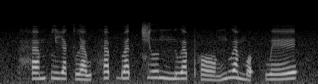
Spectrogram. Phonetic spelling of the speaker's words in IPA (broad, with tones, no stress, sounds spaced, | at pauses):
h a˦˥ m p l i˧ a̯ k l a˩˦ w h a˦˥ p̚ b a˦˥ t̚ t͡ɕ ɤː˥˩ ŋ n u˦˥ a̯ pʰ ɔː˨˩ ŋ u˥˩ a̯ m ɔ˨˩ ʔ k w ɛː˦˥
